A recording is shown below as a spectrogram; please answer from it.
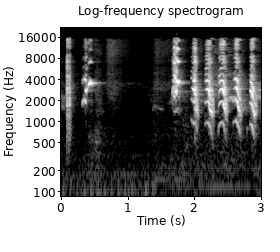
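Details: Javan myna master song for tutoring young birds: a few sharp notes and a thin whistle, a pause, then a fast series of five or six squeaky, downward-sweeping chirps.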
